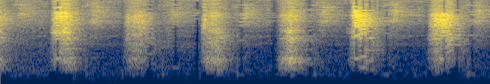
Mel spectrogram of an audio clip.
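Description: Hand-squeezed rubber air blower puffing air into a DSLR's open body to blow dust off the image sensor: quick repeated hissing puffs, about three a second.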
